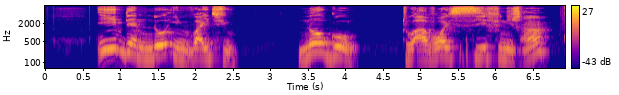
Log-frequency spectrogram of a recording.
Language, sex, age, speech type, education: Nigerian Pidgin, male, 30-45, spontaneous, tertiary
